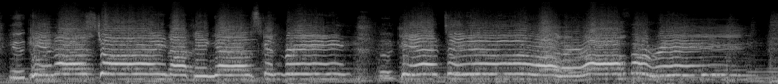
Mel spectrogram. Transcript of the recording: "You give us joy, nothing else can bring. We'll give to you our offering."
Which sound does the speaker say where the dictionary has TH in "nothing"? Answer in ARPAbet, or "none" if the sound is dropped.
TH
